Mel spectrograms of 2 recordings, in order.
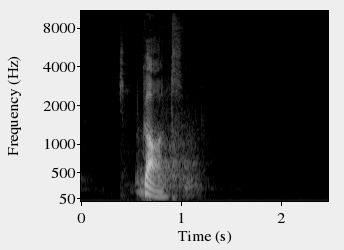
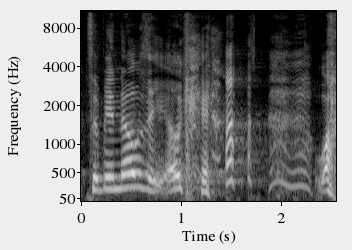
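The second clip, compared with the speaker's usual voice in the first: louder, higher, through laughter; laughing while speaking; 6 semitones higher, 6 dB louder than usual. Real, not acted. Preacher laughing as he repeats the answer.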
